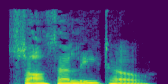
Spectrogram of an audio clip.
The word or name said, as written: Sausalito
